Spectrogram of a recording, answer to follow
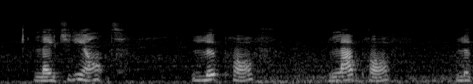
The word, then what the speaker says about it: l'étudiante: But here, because you add the E to make it feminine, you do have to pronounce the T. So you have l'étudiant here and l'étudiante, male student and female student.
